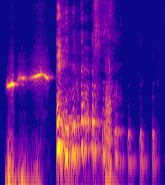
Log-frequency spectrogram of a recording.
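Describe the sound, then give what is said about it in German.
A clear, high whistled tune line rises gently for about a second, then gives way to breathy laughter and coughing that break into short rhythmic bursts. “Scheiß Rumgepfeife, kann ich nicht abfüllen.”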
